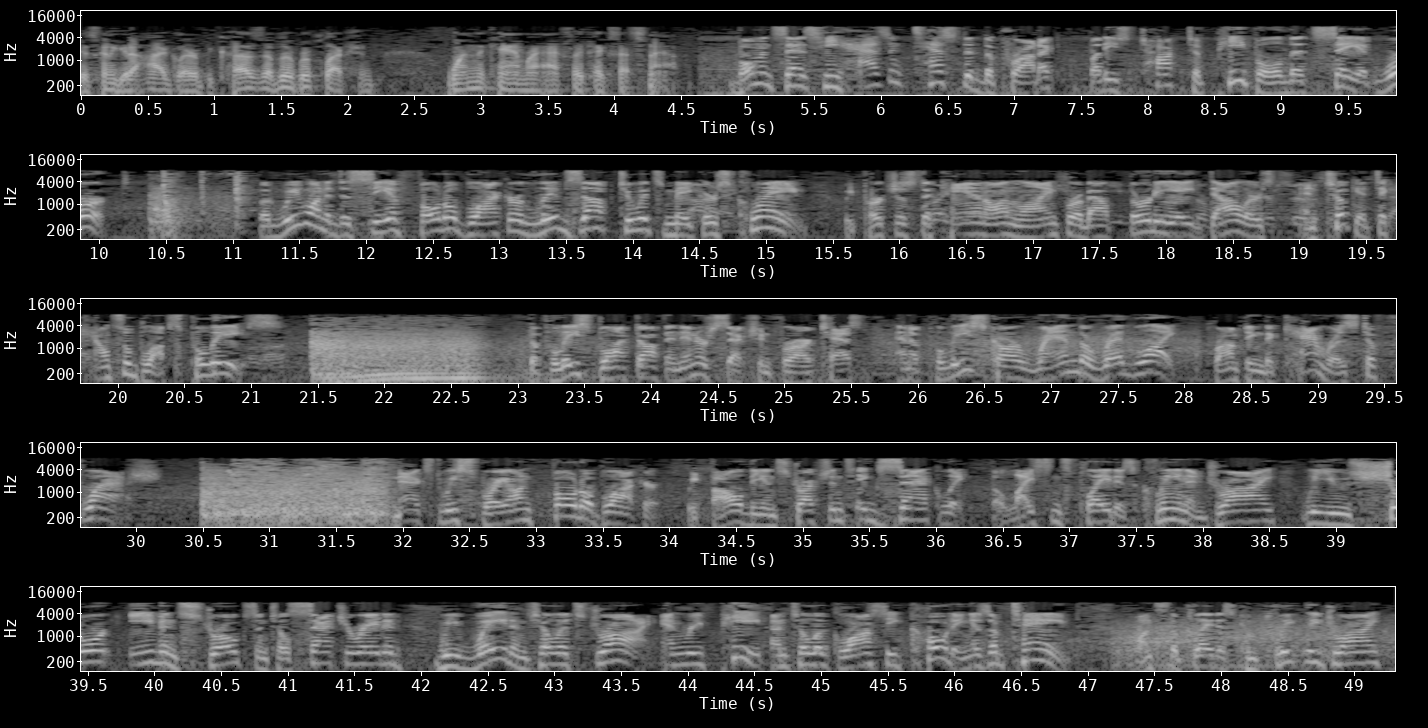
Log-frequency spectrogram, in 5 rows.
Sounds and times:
Speech: 0.0 - 10.2, 11.2 - 21.3, 23.1 - 30.2, 31.9 - 49.3.

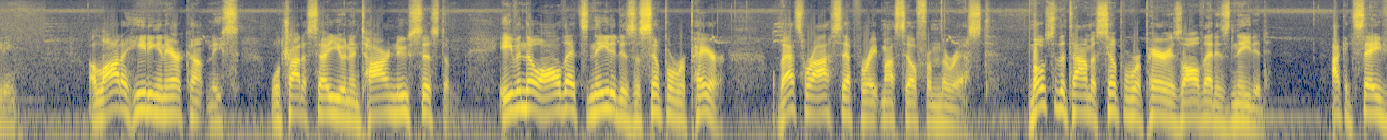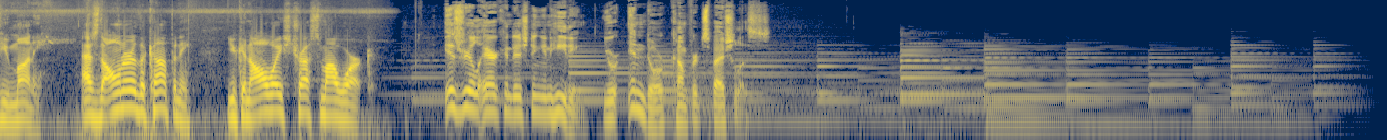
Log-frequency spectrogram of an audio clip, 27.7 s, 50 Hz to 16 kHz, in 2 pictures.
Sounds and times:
Speech: 0.0 - 0.2, 0.9 - 7.2, 7.8 - 12.7, 13.3 - 17.6, 18.3 - 21.6
Music: 16.7 - 27.7.

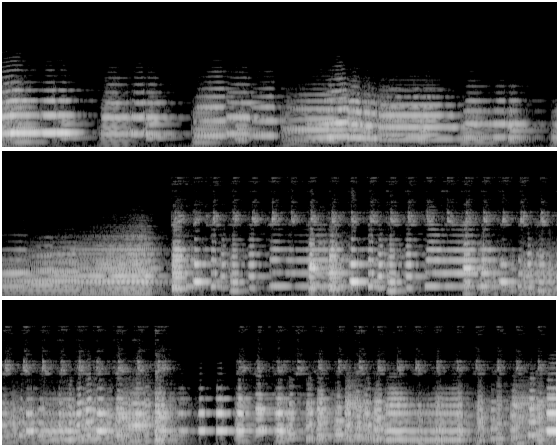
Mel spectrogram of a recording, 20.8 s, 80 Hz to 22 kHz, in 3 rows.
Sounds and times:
Trombone: 0.0 - 20.8.

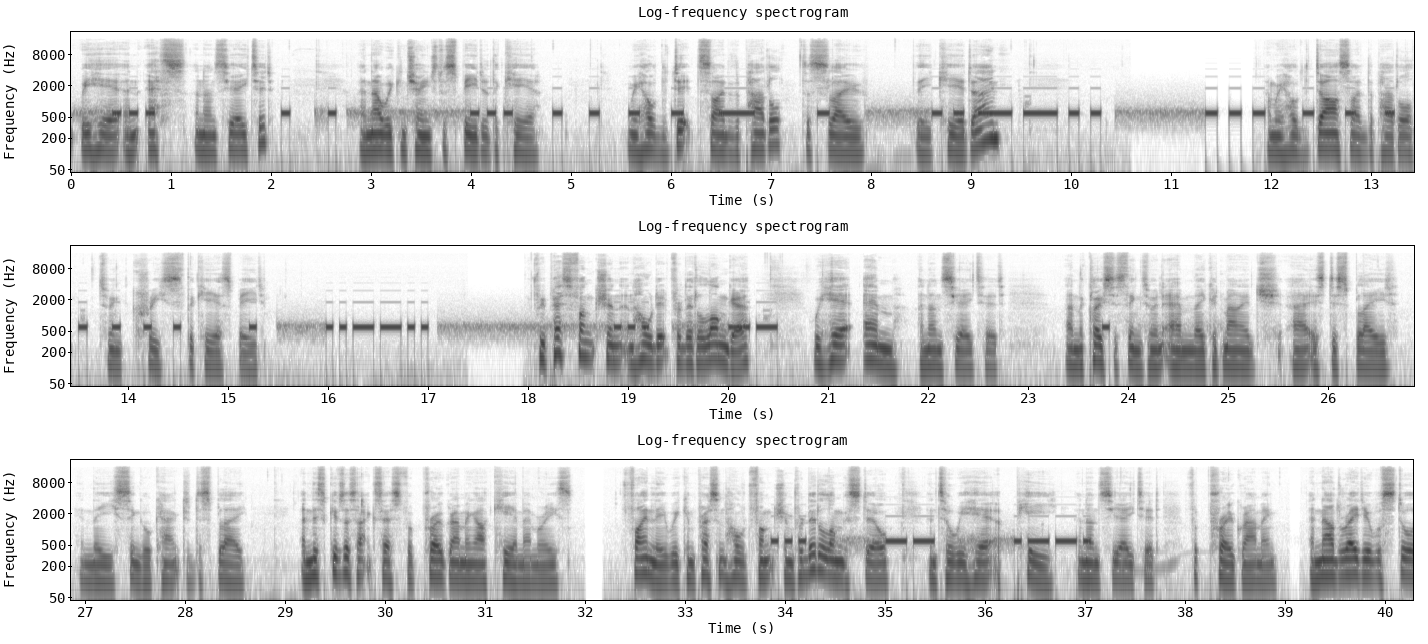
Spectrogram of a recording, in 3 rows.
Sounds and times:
Radio: 0.0 - 1.0, 2.8 - 4.6, 5.6 - 9.4, 18.0 - 20.2, 23.6 - 25.1, 33.8 - 37.1
Speech: 0.0 - 2.0, 2.9 - 4.7, 5.6 - 9.3, 11.9 - 15.4, 18.0 - 20.2, 20.8 - 22.8, 23.4 - 40.2.

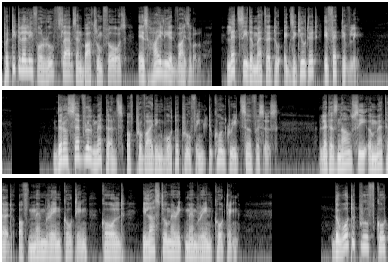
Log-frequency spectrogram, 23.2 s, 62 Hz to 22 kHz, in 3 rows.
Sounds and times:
Speech: 0.0 - 7.2, 8.8 - 13.3, 14.1 - 20.2, 22.0 - 23.1.

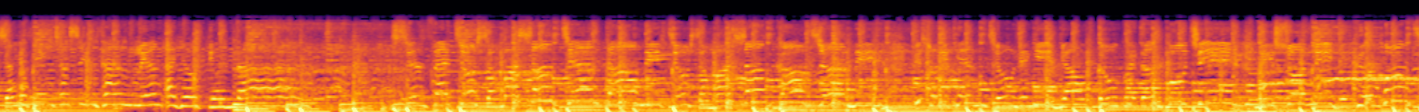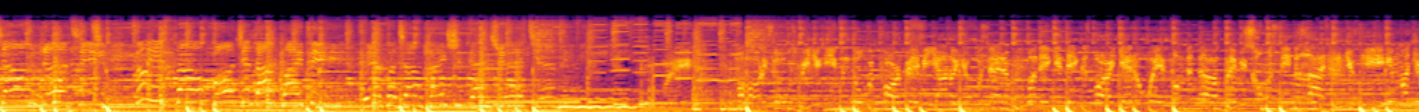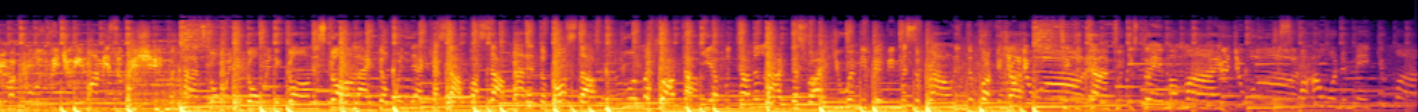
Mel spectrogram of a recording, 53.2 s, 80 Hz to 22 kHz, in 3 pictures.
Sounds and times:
Exciting music: 0.0 - 52.4
Pop music: 0.0 - 53.2.

